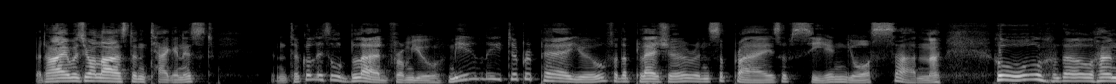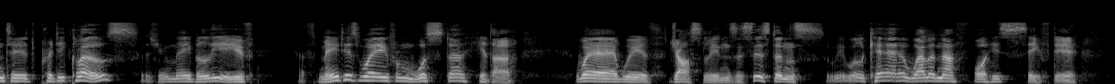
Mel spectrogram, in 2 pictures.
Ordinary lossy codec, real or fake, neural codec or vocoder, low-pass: MP3, 32 kbps; fake; vocoder, 44.1 kHz, 128 mel bands every 512 samples, BigVGAN v2; 7.2 kHz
